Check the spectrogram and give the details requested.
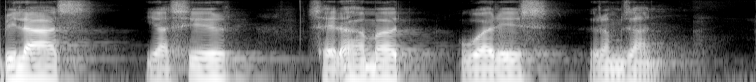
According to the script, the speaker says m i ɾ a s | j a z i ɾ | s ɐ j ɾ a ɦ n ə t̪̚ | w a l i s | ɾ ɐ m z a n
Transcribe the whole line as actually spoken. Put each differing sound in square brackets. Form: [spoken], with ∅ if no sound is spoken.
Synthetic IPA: [b] i [l] a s | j a [s] i ɾ | s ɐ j ɾ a ɦ [m] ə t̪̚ | w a [ɾ] i s | ɾ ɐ m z a n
